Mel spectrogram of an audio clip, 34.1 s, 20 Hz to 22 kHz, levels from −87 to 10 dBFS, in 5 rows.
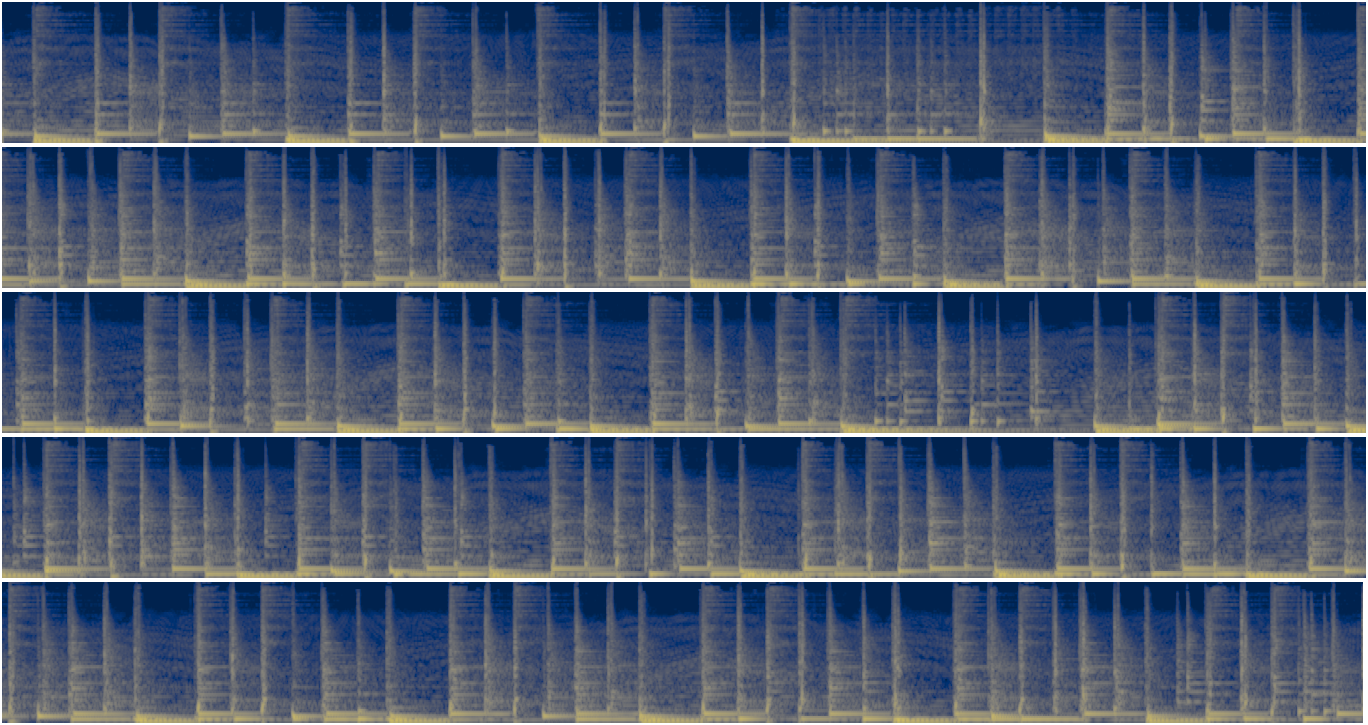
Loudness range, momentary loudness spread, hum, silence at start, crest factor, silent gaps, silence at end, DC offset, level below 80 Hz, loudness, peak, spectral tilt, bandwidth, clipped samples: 2 LU; 7 LU; none; 0 s; 18 dB; none; 0 s; under 0.1%; -42 dBFS; -21 LUFS; -2 dBFS; -6.5 dB/octave; over 20 kHz; under 0.1%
